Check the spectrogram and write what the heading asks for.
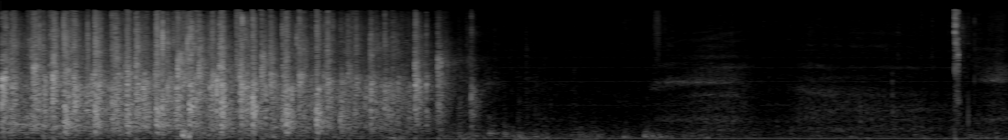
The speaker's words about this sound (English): Let's give all these community volunteers a round of applause.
